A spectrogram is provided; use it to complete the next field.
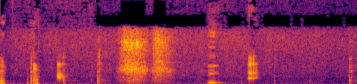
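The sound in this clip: Throat clearing from a tickle in the throat: a few short, rough, gravelly bursts with small pauses between them, moderately loud and without any talking.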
